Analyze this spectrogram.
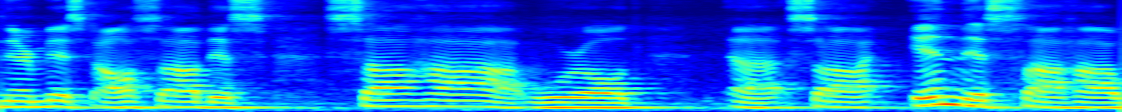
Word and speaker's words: Saha: the Saha world, and I keep saying Sahe out of a habit because I was mispronouncing it for a few years. Saha world, the innumerable Buddhas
